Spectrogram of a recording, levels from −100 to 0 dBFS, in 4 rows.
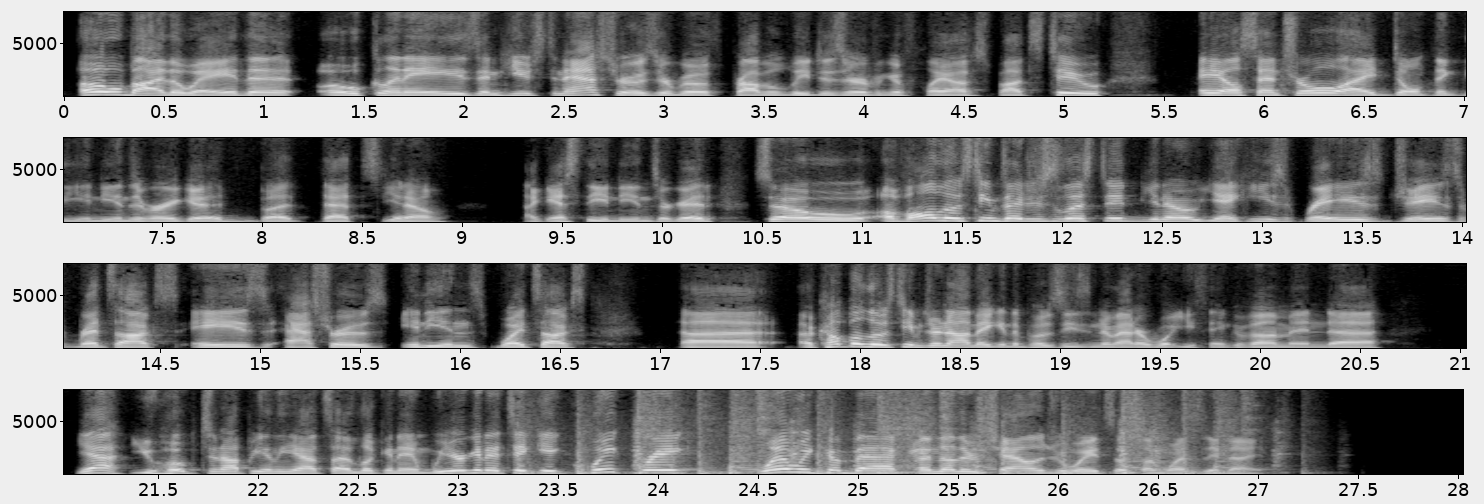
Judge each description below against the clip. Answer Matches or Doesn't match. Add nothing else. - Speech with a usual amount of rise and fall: Doesn't match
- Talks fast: Matches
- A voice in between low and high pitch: Matches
